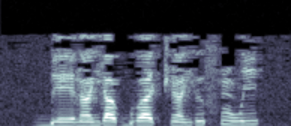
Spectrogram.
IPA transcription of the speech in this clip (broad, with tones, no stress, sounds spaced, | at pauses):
ɡ͡b eː˨ ɾ ã˧ j a˧ ɡʷ aː˧ t͡ʃ ã˨ j ɨ˦ f ũ˦˨ w i˦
